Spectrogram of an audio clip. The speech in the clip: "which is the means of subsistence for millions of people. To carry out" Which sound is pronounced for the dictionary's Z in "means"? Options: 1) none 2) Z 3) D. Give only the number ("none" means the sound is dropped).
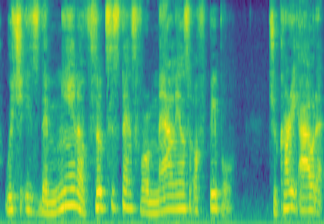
1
